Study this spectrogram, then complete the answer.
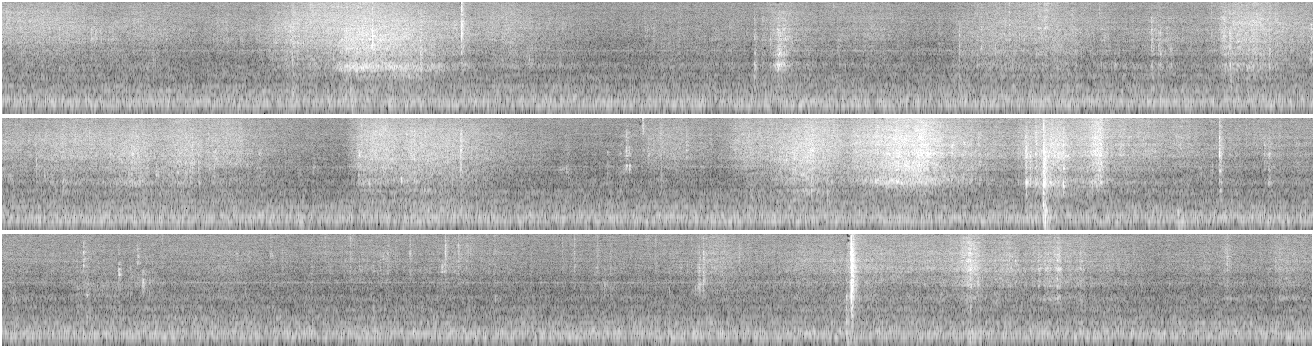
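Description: A woman chews food softly and smacks her lips.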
